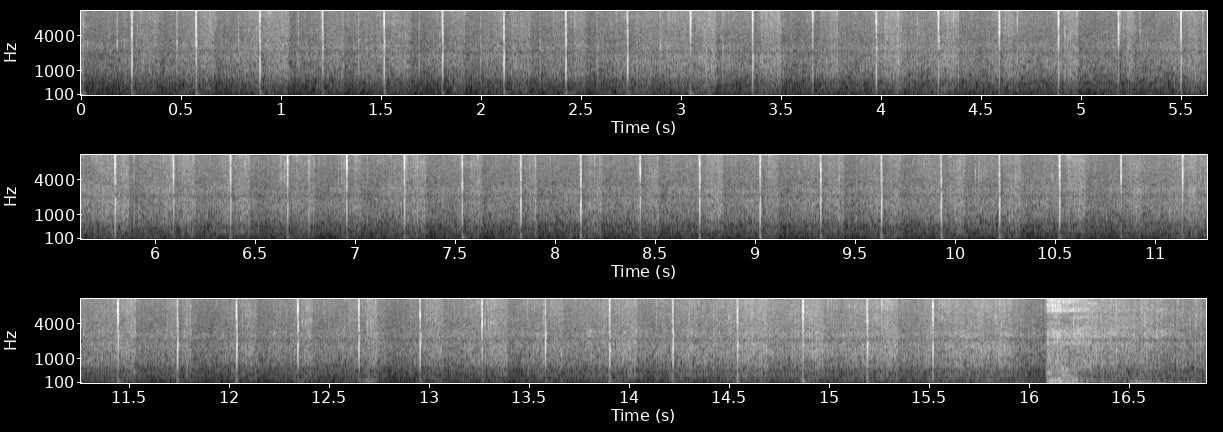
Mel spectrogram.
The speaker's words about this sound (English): I'd like you to stand up, and I'd like us to give them a rousing applause.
